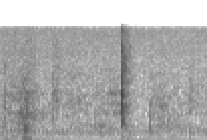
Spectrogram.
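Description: A few short, sharp clicks of the wired remote's rocker switches being pressed, the loudest about a second in, over a faint steady hum of the car's small DC motors running forward and backward.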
